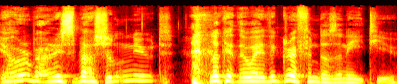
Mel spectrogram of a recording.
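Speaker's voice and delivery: bad kindly wizard voice that sounds like dark villain. Imagining what Dumbledore says in the film: bad Dumbledore voice. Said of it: "Dumbledore voice is bad".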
